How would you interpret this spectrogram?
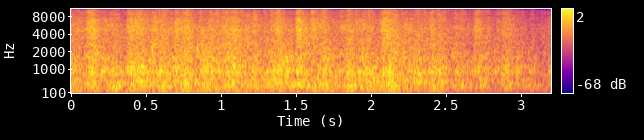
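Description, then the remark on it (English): An old clothes dryer in a laundry room in Los Angeles runs loudly, giving off a steady, dense rumbling drone with a faint rattling texture that holds at an even level throughout, with no voices. “And my friends tell me to get a new dryer.”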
